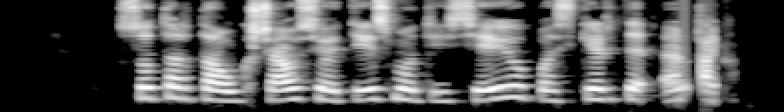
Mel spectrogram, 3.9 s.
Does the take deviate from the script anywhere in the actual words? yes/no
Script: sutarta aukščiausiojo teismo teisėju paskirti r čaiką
no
